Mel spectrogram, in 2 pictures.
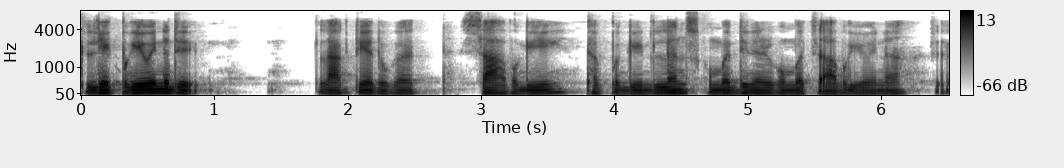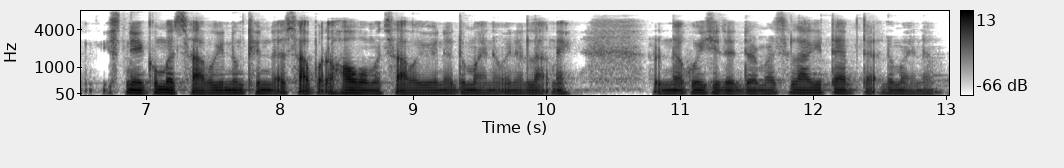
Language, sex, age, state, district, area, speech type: Manipuri, male, 18-30, Manipur, Kakching, rural, spontaneous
